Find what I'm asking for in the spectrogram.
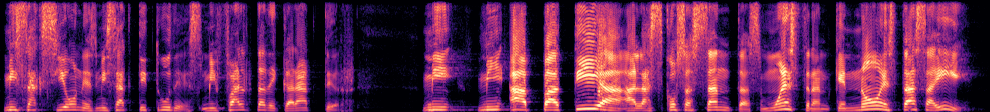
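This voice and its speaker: Man, Mexican Spanish accent, pastor, fervent sermon, direct address to congregation, fairly high voice. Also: animated, slow pace, a bit bright. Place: church sanctuary.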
